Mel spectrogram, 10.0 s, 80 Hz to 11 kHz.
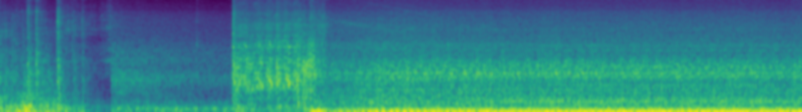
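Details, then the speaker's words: An LB7 Duramax diesel after a cylinder head reinstall with grade C head gaskets, new ARP studs and 45-overs. A brief crank, then it fires right up, startling the owner, and settles into a steady, deep, healthy idle. "We got 16.8 fired right up. It just like a pig came alive, kind of startled me."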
